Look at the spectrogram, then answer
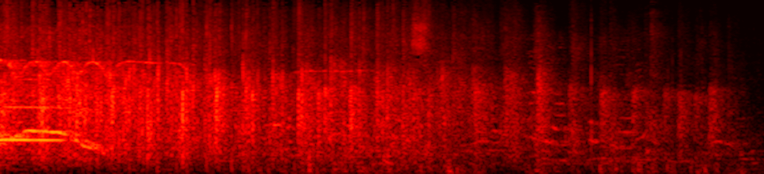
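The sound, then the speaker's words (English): Audience applause for the kids, a dense wash of many hands clapping that starts loud and slowly thins out over several seconds, with a few cheers mixed in near the start. “give the kids a round of applause, please.”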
